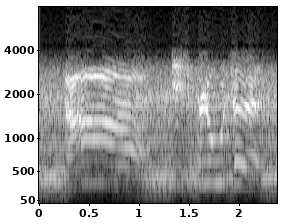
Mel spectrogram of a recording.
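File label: German damaged pilot mood high, speech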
